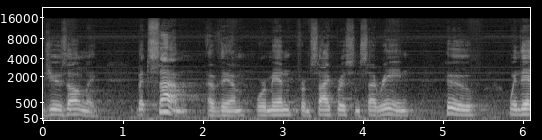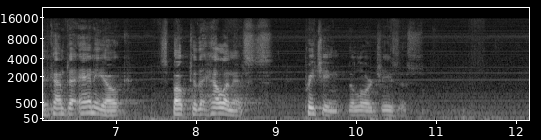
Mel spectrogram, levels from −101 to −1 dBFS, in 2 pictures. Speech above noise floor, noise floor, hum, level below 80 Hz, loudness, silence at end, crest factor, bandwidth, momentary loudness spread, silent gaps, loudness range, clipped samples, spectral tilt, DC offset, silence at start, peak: 25 dB; -57 dBFS; none; -62 dBFS; -33 LUFS; 0.35 s; 20 dB; 16 kHz; 15 LU; none; 4 LU; under 0.1%; -5 dB/octave; under 0.1%; 0 s; -14 dBFS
